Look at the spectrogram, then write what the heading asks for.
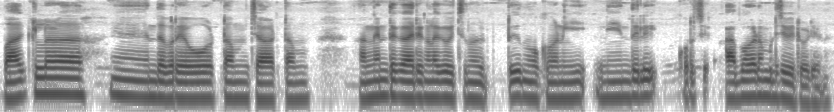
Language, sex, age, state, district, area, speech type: Malayalam, male, 60+, Kerala, Palakkad, rural, spontaneous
